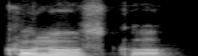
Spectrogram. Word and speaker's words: conosco: We just dropped the G, conosco. Conosco, nowadays.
